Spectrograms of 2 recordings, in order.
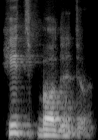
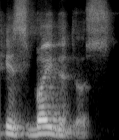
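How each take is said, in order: First: It is said with t sounds, non-Ashkenazic. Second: It is said with s sounds, Ashkenazic.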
